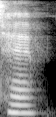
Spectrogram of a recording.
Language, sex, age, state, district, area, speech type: Hindi, female, 18-30, Madhya Pradesh, Gwalior, urban, read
